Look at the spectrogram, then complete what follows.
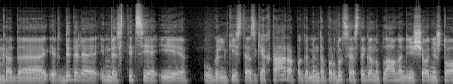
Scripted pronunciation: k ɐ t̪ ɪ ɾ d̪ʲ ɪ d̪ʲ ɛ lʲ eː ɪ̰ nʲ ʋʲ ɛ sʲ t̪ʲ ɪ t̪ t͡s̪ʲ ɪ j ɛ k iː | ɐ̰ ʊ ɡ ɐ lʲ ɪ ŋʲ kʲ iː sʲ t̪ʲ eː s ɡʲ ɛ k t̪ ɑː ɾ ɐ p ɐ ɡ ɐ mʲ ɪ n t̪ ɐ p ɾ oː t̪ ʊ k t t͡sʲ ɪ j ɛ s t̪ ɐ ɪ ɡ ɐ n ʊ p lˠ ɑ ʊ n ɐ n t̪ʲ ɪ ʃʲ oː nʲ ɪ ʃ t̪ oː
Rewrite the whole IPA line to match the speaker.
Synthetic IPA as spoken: k ɐ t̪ ɪ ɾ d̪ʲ ɪ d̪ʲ ɛ lʲ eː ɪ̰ nʲ ʋʲ ɛ sʲ t̪ʲ ɪ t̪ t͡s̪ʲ ɪ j ɛ ʔ iː | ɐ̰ ʊ ɡ ɐ lʲ ɪ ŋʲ kʲ iː sʲ t̪ʲ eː s ɡʲ ɛ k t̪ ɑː ɾ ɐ p ɐ ɡ ɐ mʲ ɪ n t̪ ɐ p ɾ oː d̪ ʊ k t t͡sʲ ɪ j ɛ s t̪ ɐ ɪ ɡ ɐ n ʊ p lˠ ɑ ʊ n ɐ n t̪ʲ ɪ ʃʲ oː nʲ ɪ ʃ t̪ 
